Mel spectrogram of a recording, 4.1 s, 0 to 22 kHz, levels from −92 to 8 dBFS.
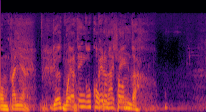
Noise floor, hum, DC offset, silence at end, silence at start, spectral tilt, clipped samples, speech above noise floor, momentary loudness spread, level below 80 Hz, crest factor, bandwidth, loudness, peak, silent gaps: -46 dBFS; none; under 0.1%; 0.1 s; 0 s; -6.5 dB/octave; under 0.1%; 28 dB; 20 LU; -50 dBFS; 14 dB; 13.5 kHz; -20 LUFS; -6 dBFS; none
